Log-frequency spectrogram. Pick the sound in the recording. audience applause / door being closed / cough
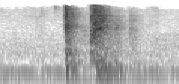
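door being closed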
